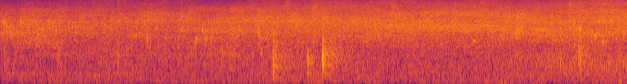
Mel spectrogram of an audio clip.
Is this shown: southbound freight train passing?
no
